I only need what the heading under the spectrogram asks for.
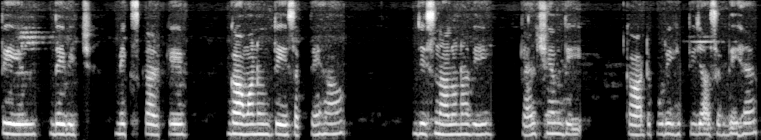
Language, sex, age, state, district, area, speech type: Punjabi, female, 30-45, Punjab, Ludhiana, urban, spontaneous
